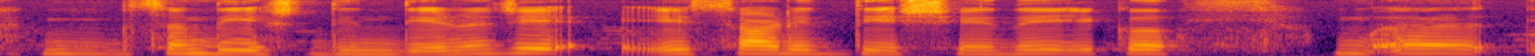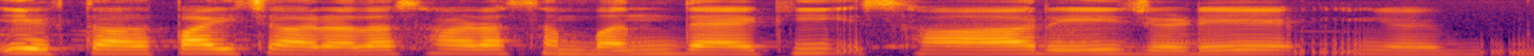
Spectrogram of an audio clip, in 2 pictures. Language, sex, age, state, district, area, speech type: Dogri, female, 30-45, Jammu and Kashmir, Samba, rural, spontaneous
